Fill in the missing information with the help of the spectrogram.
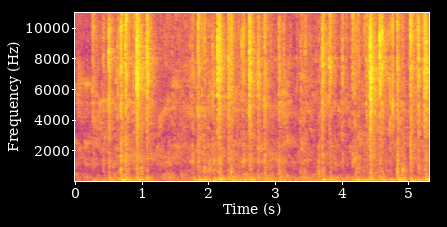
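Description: Fingertips of both hands type rapidly on a built-in laptop keyboard with dark plastic chiclet keys set in a grey laptop body. Quick, irregular key taps sound as short, soft clicks, each with a low thump and a bright tick that dies away almost at once.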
